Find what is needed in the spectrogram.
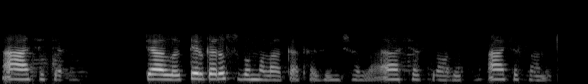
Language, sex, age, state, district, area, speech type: Kashmiri, female, 30-45, Jammu and Kashmir, Pulwama, urban, conversation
